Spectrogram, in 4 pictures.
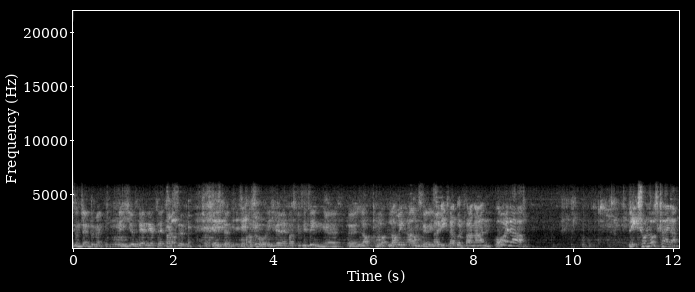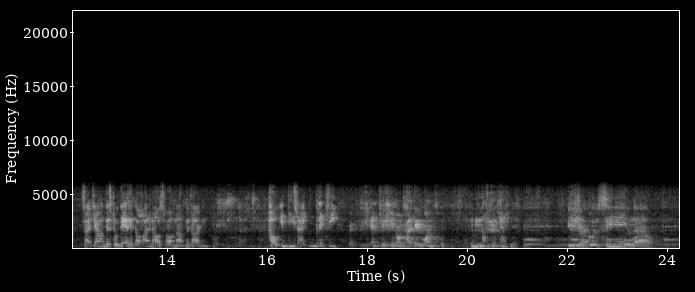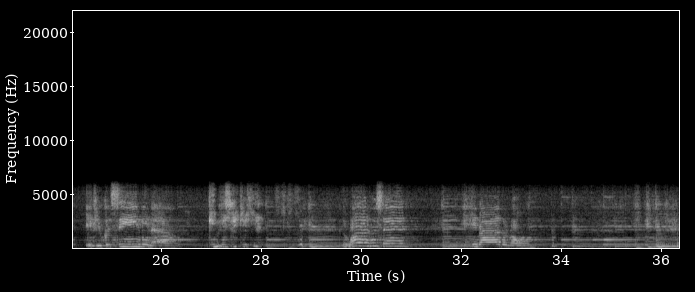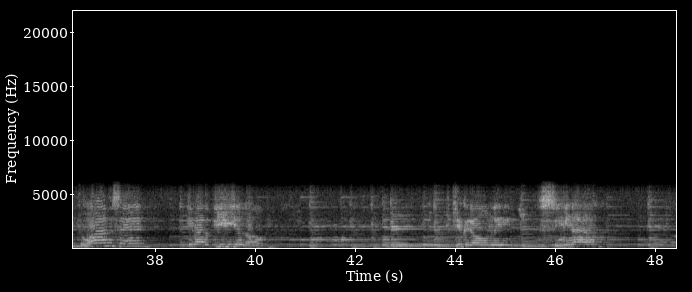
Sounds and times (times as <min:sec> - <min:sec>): Music: 0:00.0 - 0:08.4, 0:10.5 - 0:48.4
Male singing: 0:22.0 - 0:23.8, 0:24.5 - 0:26.4, 0:29.6 - 0:31.0, 0:32.0 - 0:33.5, 0:36.5 - 0:38.0, 0:38.6 - 0:40.3, 0:43.9 - 0:47.0.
